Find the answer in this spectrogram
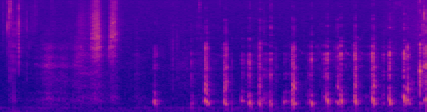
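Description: A woman's held-in laughter building into fast, breathy giggles that grow louder toward the end.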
